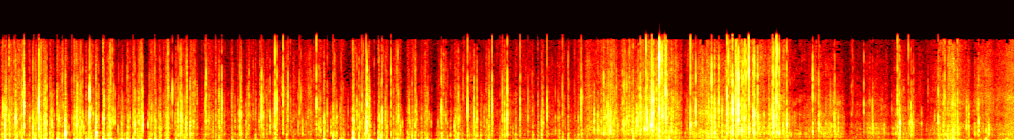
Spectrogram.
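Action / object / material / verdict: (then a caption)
scrape / plastic bubble wrap sheet / plastic / none. A folded sheet of clear plastic bubble wrap is held in both hands close to the mic while fingers squeeze, pop and crinkle it. Rapid, irregular sharp crackles and pops with bright, dry snaps run throughout, heavier low-end handling thumps in the first couple of seconds, and no ring after each pop.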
